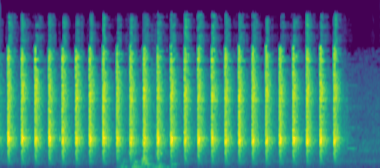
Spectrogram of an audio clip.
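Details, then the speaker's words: Shockwave therapy device set to six pulses per second; fast, even, sharp clicking pulses, with brief speech in the background. "entonces podría ser que yo trabajará con seis golpes por segundo y aquí pues vamos a ver que la máquina cambió"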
